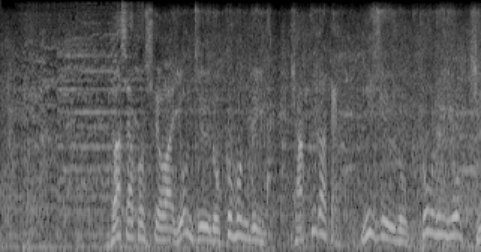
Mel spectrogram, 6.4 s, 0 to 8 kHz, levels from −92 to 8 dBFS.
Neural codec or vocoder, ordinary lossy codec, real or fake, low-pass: codec, 16 kHz in and 24 kHz out, 2.2 kbps, FireRedTTS-2 codec; Opus, 16 kbps; fake; 7.2 kHz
